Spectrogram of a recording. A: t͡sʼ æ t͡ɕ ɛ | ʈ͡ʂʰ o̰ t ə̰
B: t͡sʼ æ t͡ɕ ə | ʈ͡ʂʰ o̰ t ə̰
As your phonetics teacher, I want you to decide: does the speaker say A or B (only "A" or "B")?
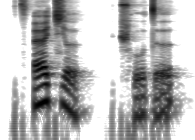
B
